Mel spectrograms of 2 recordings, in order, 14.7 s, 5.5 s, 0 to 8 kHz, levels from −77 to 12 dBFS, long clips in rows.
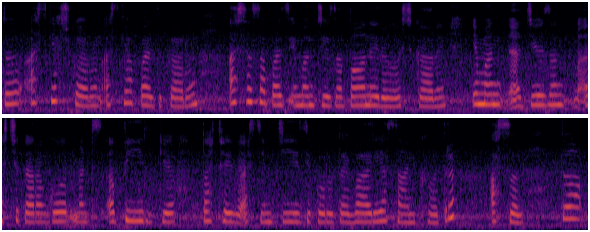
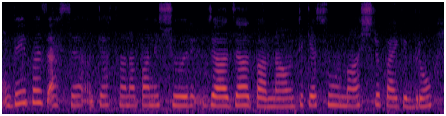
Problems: constant background noise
